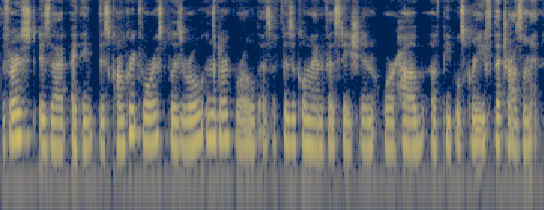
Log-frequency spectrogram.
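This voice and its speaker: Woman w a really soft dark voice, creaky n husky, reading out her message earnestly. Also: mid-range voice, flat delivery, fairly quick, few pauses. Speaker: listener sending a voice message. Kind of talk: prepared, scripted plea.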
